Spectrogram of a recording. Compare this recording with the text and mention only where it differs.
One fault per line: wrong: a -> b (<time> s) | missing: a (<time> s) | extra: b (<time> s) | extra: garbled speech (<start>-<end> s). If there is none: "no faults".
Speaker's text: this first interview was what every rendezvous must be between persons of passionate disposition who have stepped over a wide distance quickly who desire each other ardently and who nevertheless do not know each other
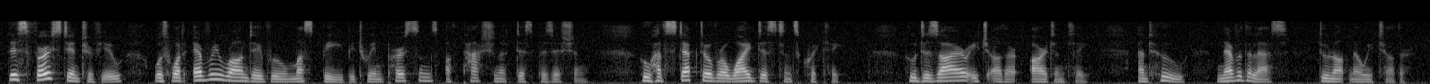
no faults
